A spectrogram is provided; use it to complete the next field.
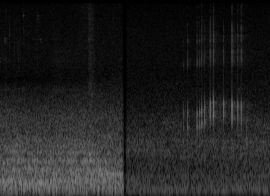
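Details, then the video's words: A crow gives a rattle call, a quick, uneven run of dry clacks and clicks lasting under a second, after a stretch of steady low rumbling noise. "Crow Clacking Clicking Sound"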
